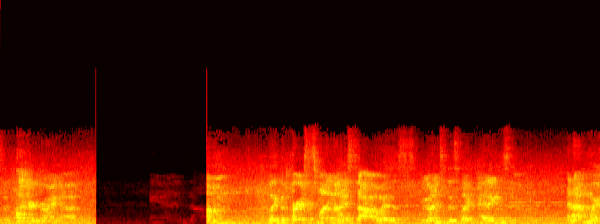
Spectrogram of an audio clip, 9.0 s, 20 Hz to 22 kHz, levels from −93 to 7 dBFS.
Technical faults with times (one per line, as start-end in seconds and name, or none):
1.43-3.09 24-bit alignment error (too quiet)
